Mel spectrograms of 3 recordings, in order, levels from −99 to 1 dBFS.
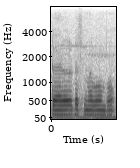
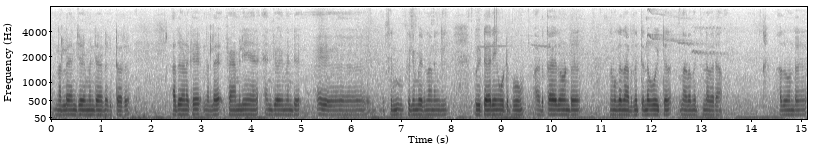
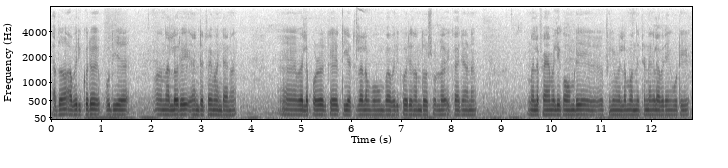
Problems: background sounds at intervals, low volume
